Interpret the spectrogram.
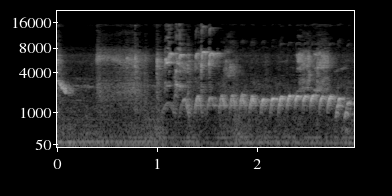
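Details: Aceh Leuser white-rumped shama, wild-caught as a juvenile in 2016 and known as a strong mimic with fighting spirit, opens with a high note, then pours out a long rapid trill of evenly spaced ringing notes.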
